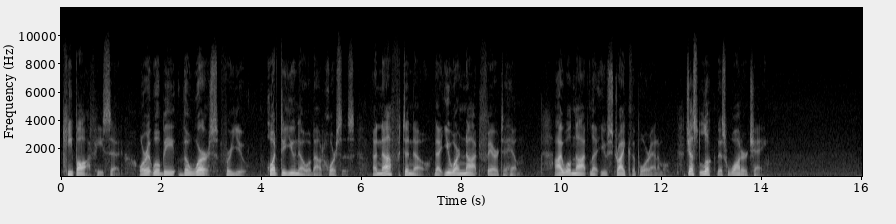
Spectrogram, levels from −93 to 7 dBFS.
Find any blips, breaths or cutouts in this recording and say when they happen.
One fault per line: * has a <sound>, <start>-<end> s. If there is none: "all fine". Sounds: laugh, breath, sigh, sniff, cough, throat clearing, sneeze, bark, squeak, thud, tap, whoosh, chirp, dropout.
all fine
